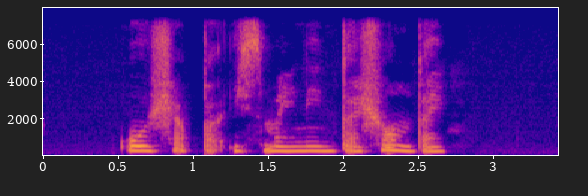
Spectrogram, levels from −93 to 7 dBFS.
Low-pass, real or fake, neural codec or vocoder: 7.2 kHz; fake; vocoder, 44.1 kHz, 128 mel bands, Pupu-Vocoder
